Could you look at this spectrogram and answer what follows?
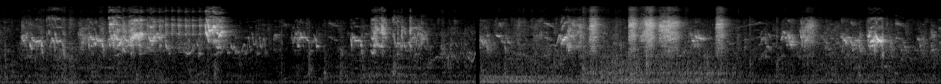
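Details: Noisy budgerigar chatter meant to coax caged songbirds such as canaries into singing: dense, scratchy warbling and squawks in two long bursts separated by a brief lull near the middle.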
